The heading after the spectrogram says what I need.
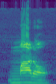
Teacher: model okay, it's a ال L قبلها vowel sound, right? So it's pronounced dark L like model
